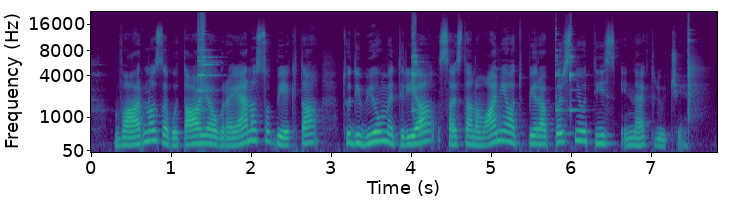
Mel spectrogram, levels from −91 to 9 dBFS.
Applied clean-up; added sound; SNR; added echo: none; Chink, clink; 16 dB; none.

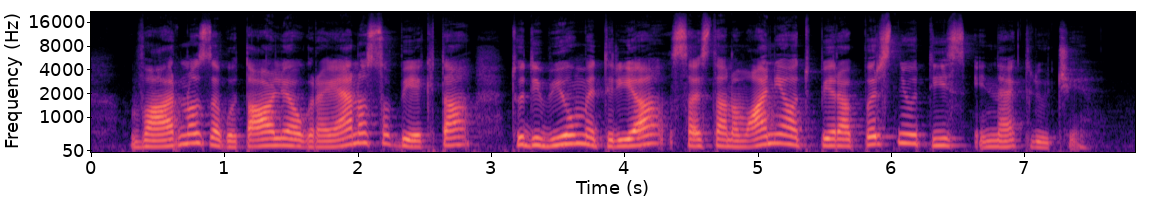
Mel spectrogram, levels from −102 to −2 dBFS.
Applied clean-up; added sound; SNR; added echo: none; none; none; none.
